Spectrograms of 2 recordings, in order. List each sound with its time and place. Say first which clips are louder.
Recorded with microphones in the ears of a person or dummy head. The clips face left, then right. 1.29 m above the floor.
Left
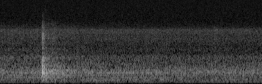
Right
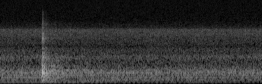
0.4 s a microwave: even; 10° right (ahead or behind), 1.0 m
